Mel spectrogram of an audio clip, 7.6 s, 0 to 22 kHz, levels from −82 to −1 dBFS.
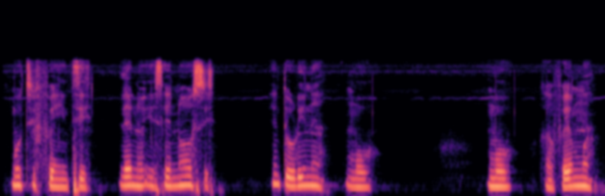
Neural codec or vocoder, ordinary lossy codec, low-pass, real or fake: none; none; 7.2 kHz; real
